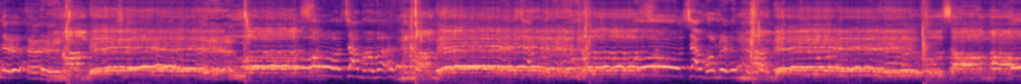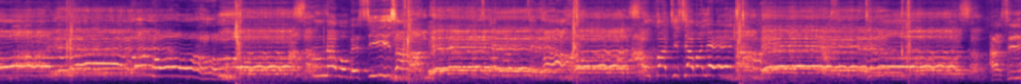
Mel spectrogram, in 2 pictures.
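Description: Mixed-voice choir singing a cappella, in sung phrases of a couple of seconds each with brief breaks between them.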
